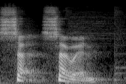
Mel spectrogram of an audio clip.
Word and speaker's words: Samhain: ancient Celtic festival of Samhain pronounced sir soin oh I probably should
